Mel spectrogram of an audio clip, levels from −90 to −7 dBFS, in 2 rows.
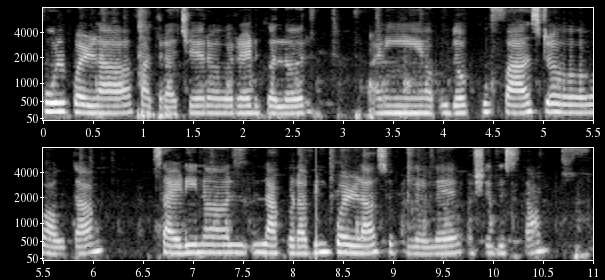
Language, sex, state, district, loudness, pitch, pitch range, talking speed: Konkani, female, Goa, North and South Goa, -18 LUFS, 200 Hz, 195-215 Hz, 85 wpm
